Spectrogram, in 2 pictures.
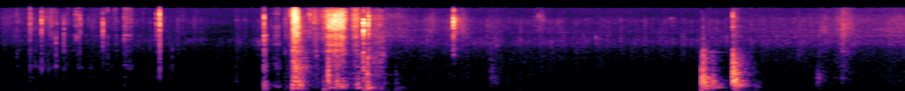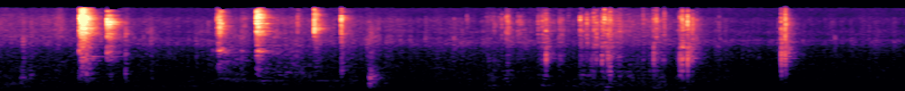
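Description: Handling noise of objects on a wooden table: a quick run of clicking and rattling about three seconds in, a heavy knock about seven seconds in, then scattered sharp clicks.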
